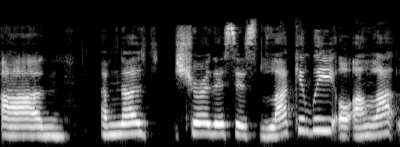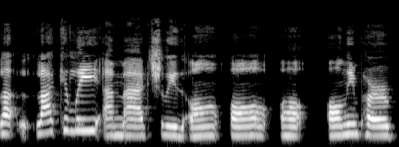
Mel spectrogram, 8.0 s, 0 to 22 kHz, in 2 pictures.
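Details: Adult woman, a doctoral student and language teacher who grew up in China, has stuttered since about age 7 or 8, unsupported; stutters in her Chinese dialect, Mandarin and English; stuttering.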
